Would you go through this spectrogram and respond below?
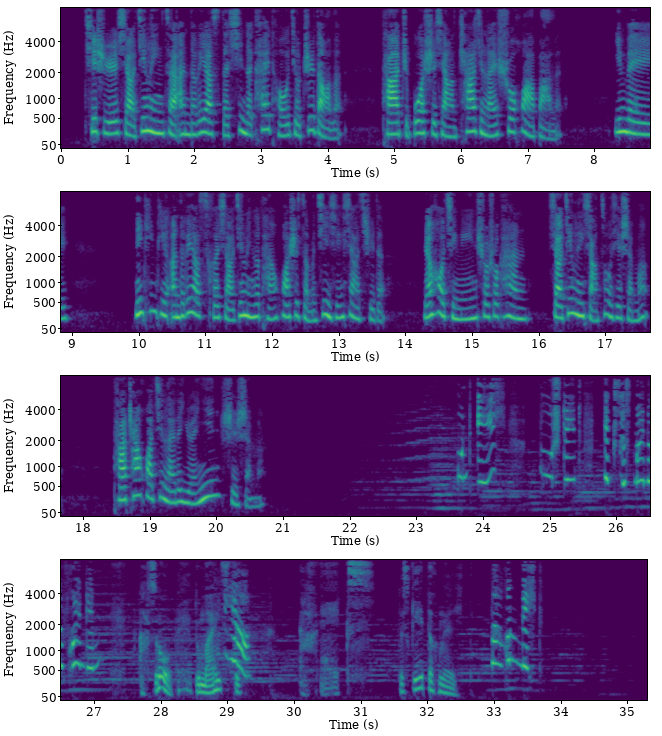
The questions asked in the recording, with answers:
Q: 然后请您说说看,小精灵想做些什么?他插话进来的原因是什么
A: 小精灵的意思是 ,Andreas 在信里也应该把他提上一笔。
